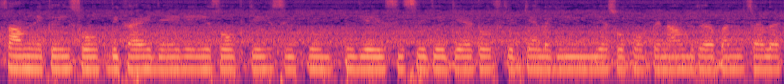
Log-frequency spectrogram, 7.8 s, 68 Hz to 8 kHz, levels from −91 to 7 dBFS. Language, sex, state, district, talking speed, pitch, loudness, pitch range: Hindi, female, Rajasthan, Bikaner, 160 wpm, 160 Hz, -19 LUFS, 160-165 Hz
